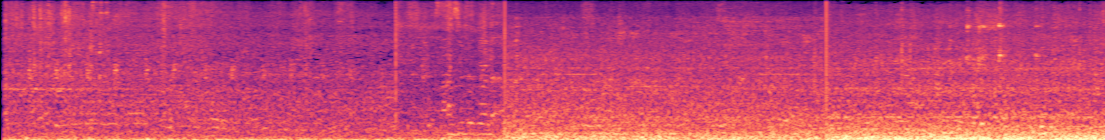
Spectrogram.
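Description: A bus engine hums steadily with a low rumble from inside the cabin.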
